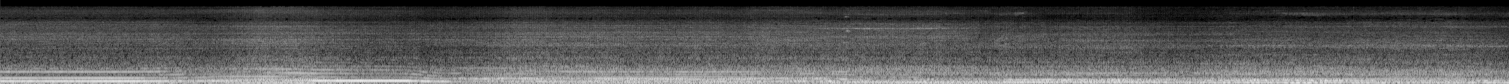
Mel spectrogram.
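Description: Diesel engine of a Kato mobile crane, heard from inside its cab, running under hydraulic load as a slung bundle of steel shoring jacks is lowered. Its pitch rises a little about two seconds in, drops sharply just after four seconds, and shifts again around ten seconds as the controls are worked.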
